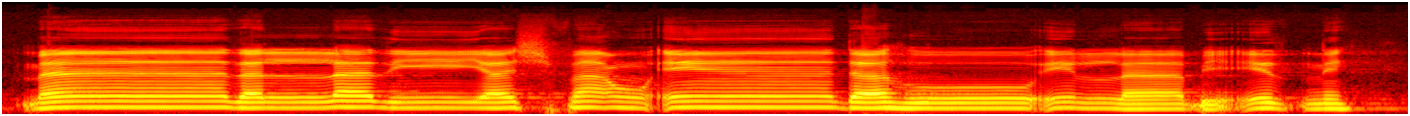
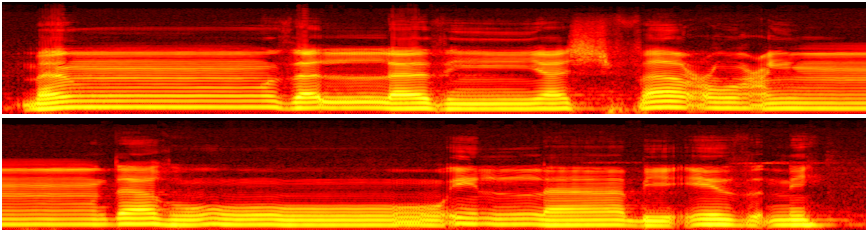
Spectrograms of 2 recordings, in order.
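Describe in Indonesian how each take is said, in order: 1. Huruf n dihilangkan, tanpa dengung sengau. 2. Huruf n disembunyikan dengan dengung sengau. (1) "Jadi jangan bunyikan dengung dari rongga rongga mulut. ... Itu salah"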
